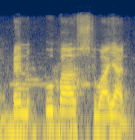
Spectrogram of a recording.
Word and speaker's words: pengubahsuaian: And then the last word, penubahsuaian. I repeat, pen. The G is silent.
